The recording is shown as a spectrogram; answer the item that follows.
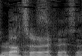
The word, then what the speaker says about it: Btrfs: I can't believe it's not pronounced ButterFS, as in, yeah. – As in the butter.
